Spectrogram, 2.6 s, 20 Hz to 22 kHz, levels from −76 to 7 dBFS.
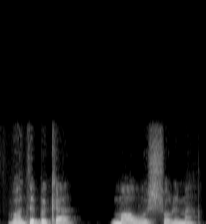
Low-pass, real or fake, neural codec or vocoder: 9.9 kHz; fake; codec, 16 kHz in and 24 kHz out, 0.4 kbps, LongCat-Audio-Codec, fine tuned four codebook decoder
